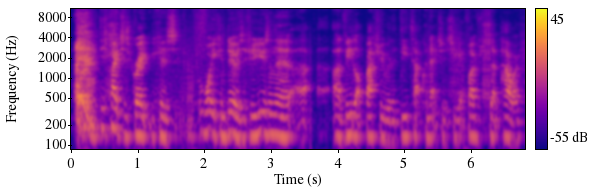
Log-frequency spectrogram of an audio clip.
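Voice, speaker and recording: A man with a hoarse voice from a cold, casually talking through an unboxing with lots of ums and restarts. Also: mid-range voice, steady tone, a little fast. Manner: rambling, many ums and restarts. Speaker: photographer doing an unboxing. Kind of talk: casual product walkthrough. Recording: roomy echo, faint noise.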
